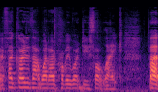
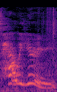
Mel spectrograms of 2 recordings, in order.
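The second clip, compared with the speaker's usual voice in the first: ordinary talk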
